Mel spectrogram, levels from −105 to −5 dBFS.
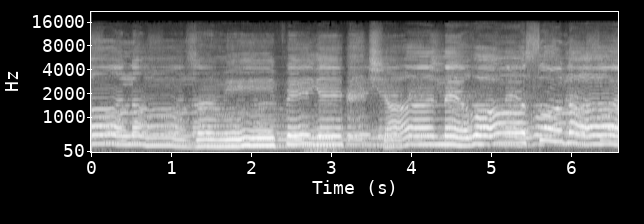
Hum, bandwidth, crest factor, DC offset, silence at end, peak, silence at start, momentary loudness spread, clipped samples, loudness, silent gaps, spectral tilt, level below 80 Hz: none; 15 kHz; 12 dB; under 0.1%; 0 s; 0 dBFS; 0 s; 6 LU; under 0.1%; -13 LUFS; none; -5.5 dB/octave; -48 dBFS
